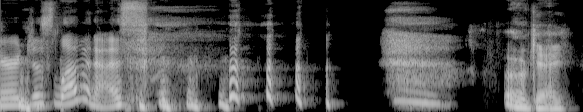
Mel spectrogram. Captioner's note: both laughing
